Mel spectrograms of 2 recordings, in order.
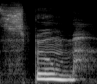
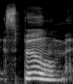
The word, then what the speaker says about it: spoon: to say SP oon I actually used to pronounce it spoon with an M instead of an N and I couldn't hear the difference and he'd be like you're saying spume and I'm like aha and he's like you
